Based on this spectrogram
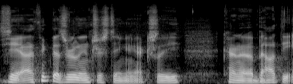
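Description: With an American accent, a man speaks in a very deep, low voice and fairly even intonation. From Idaho, US West. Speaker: podcast host. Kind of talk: casual chat.

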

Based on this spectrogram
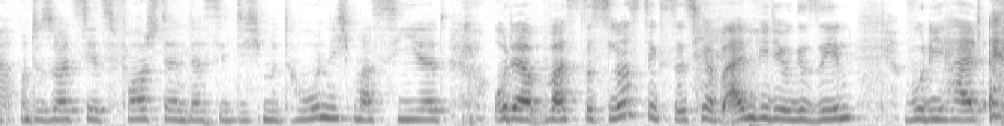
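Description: Monotone, flat intonation marks this woman's speech against noticeable background noise. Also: fairly high pitch for a woman, fairly quick pace. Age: 30s. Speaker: musician and songwriter. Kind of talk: casual chat.

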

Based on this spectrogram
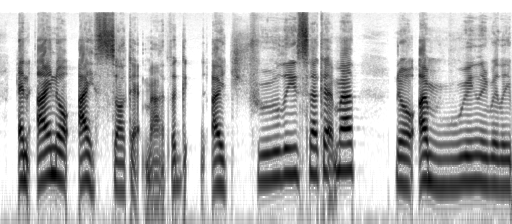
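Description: With an American accent, a woman speaks in an ordinary speaking voice at a fairly low pitch with ordinary pitch variation, on a very clean recording with a silent background and a dry, close sound with no echo. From US, Haitian American family. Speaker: podcast host, homeschooling parent. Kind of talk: casual chat.

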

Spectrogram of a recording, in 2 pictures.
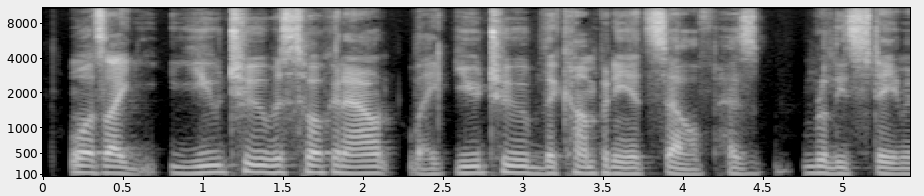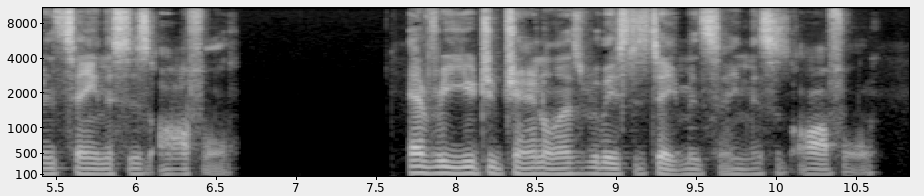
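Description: The recording is very clean with a silent background as a man speaks fairly quickly at a medium pitch, his tone dark and mellow and his intonation fairly even. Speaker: podcast co-host. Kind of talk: casual chat.

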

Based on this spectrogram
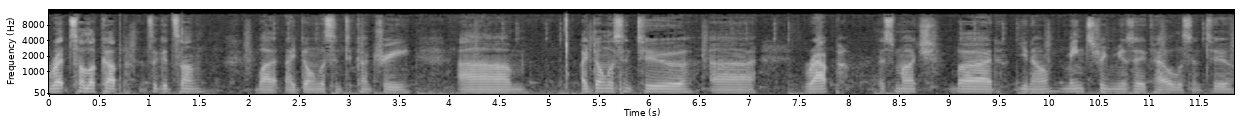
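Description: Monotone, flat intonation from a man at medium pitch and a fairly slow pace. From Ecuador. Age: 20s. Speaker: podcast host. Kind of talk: solo podcast monologue, personal and casual. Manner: reflective, conversational, with frequent fillers.

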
